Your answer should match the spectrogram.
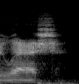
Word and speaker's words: Loesch: and losing talent like NRA spokeswoman Dana Loesch. I'm sorry, Lash. It's spelled Loesch.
